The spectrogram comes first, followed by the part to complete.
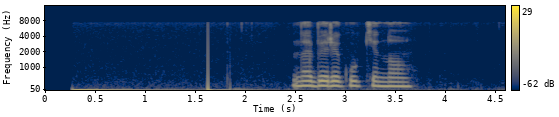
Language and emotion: Russian, neutral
